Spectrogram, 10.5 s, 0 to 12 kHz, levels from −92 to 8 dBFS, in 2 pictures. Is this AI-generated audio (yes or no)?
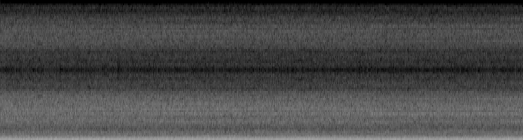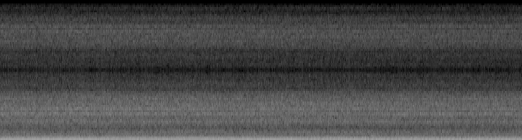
no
